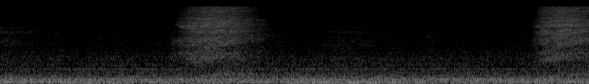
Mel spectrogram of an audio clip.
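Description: A man breathing out hard twice while doing floor reverse crunches, once about two seconds in and once near the end, each breath about a second long.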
